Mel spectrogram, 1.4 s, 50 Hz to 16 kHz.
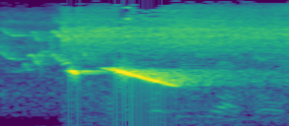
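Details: Black-naped oriole, Tainan City, Taiwan, 21 June 2017: one smooth fluty whistle, briefly rising, then gliding steadily downward, against faint background hiss.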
